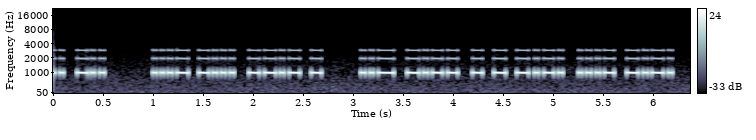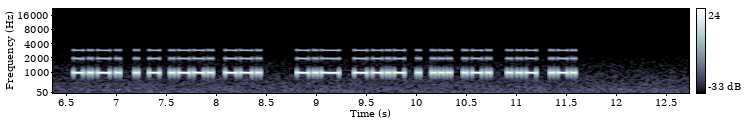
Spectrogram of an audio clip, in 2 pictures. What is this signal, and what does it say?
Morse code, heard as a keyed tone, hand-sent with a straight key, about 28 wpm, 970 Hz. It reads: … VBQT UYTTCVC CETPG KQESRUR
